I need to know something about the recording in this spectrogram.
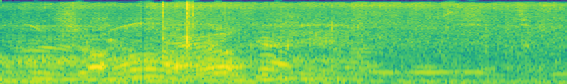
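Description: People talk quietly nearby.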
